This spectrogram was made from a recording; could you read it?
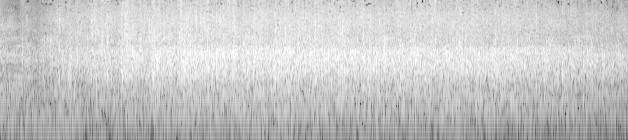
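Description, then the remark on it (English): A crowd applauds steadily for several seconds, a dense, continuous wash of clapping that swells quickly and holds loud throughout, with no voices standing out. “Now, in my younger days, I have to admit that that speech was not welcomed with the kind of applause that you just gave.”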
